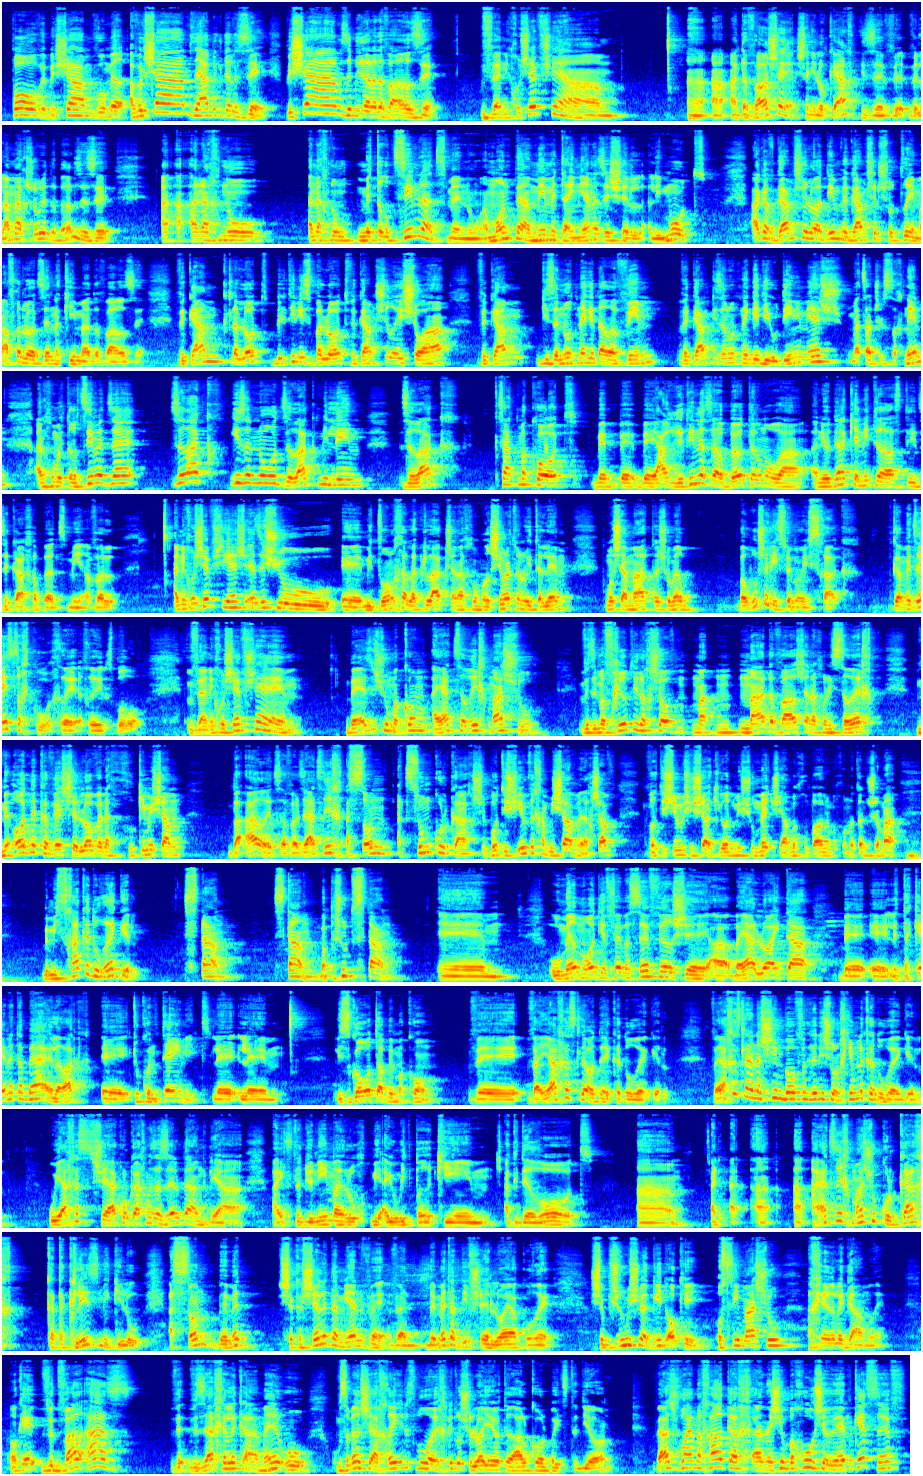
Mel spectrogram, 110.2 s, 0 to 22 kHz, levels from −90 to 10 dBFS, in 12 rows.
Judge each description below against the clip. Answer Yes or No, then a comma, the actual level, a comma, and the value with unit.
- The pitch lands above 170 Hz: No, medium, 145 Hz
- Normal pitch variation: No, wide, 7.7 semitones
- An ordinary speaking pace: No, fast, 155 wpm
